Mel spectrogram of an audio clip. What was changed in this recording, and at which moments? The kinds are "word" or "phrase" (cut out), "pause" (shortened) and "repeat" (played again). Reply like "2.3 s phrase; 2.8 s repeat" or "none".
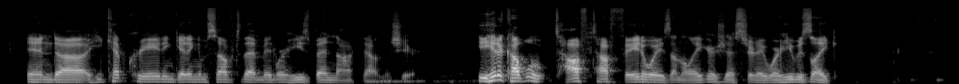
2.7 s word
